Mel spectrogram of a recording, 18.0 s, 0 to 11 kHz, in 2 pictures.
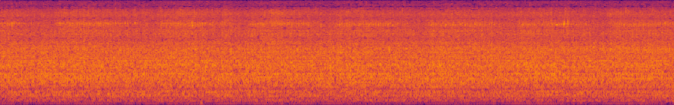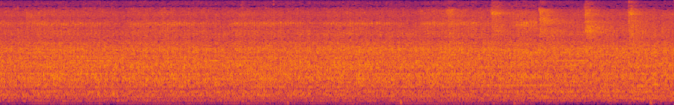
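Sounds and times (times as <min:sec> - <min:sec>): milling machine running: 0:00.0 - 0:17.9.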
